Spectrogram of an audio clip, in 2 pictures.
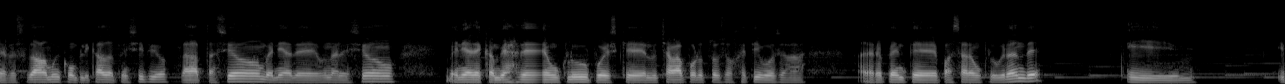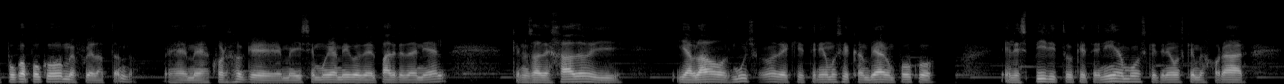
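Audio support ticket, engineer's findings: Call audio freeze at 5.27 s and 22.18 s: sound stalls into a fading buzz, about 150 ms then 220 ms (second drops to silence), then resumes where it left off. Likely late packets draining the jitter buffer.

Jitter buffer speed-up, 10.62–11.73 s and 24.22–25.18 s: runs about 11–12% fast at unchanged pitch, sounds rushed. Receiver trimming pitch-period chunks to burn off built-up delay, roughly 150 ms then 100 ms.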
